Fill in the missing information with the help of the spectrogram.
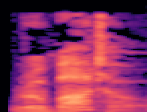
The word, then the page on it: rubato: British English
